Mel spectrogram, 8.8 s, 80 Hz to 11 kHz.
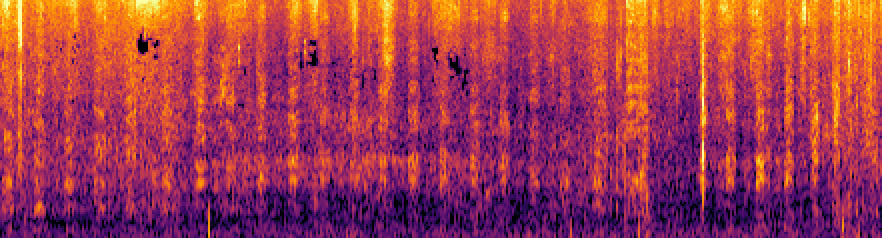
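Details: Playful romp in November 2013 among Black Russian Terriers Sadie and her daughter Yara plus a Chihuahua and young terrier visiting from St. Petersburg; steady rapid panting with scattered scrapes and clicks, one sharp knock near the end.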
